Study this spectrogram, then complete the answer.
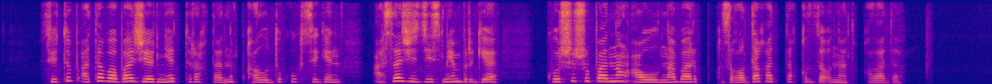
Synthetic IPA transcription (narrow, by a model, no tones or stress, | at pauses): sʏjt̪ɪpɑt̪ɑbɑbɑʒe̞ɾɪne̞t̪ʰʊɾɑqt̪ɑnəp̚qʰɑlˠud̪əkʲʰɵkse̞ɡʲe̞n | ɑsɑʒezd̪e̞sɪme̞nbɪɾɡʲe̞ | kʲʰɵɾʃɪʃupɑnːəɴʔɑwəlˠənɑbɑɾəp̚qʰəzəʁɑlˠd̪ɑqɑt̪ːəqʰəzd̪ə̰ʔʊ̰nɑt̪ə̥p̚qʰɑlˠɑd̪ə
